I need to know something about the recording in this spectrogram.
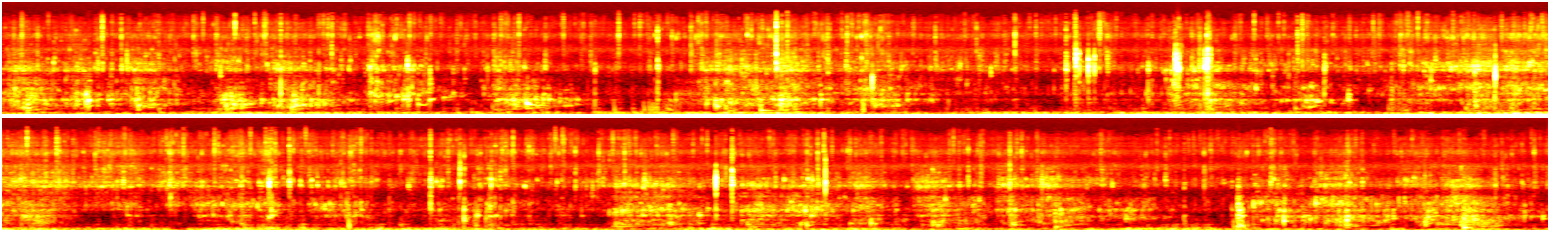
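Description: Water sloshing and gurgling heard underwater, muffled, over a steady low rumble, with occasional faint clicks.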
